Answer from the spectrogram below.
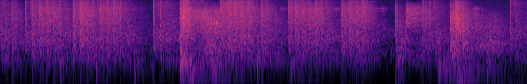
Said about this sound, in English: Hopefully those guys are going to stop firing rifle grenades if they're going to keep firing long.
